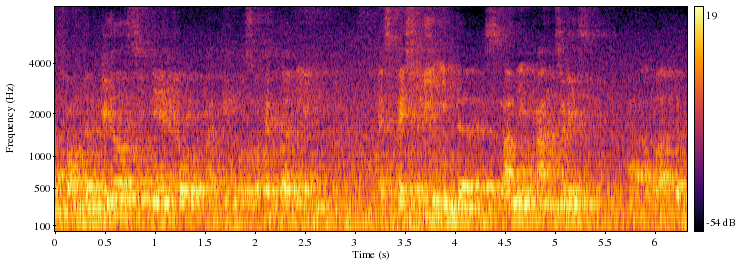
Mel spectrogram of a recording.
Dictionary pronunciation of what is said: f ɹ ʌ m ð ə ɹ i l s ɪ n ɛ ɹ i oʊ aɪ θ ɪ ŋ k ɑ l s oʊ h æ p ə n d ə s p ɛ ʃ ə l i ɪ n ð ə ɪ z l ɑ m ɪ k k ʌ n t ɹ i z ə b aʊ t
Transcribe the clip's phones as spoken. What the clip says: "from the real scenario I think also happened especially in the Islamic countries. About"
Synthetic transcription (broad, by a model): f ɹ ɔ m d ə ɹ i l s ɪ n ɛ ɹ i oʊ aɪ t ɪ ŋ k ɑ l s oʊ h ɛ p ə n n ə s p ɛ ʃ ə l i ɪ n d ə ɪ s l ɑ m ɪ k k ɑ n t ɹ i s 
